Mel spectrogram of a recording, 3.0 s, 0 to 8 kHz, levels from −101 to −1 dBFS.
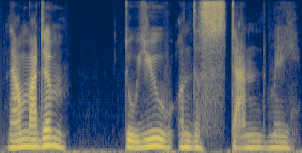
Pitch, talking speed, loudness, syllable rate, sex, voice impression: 125 Hz, 120 wpm, -18 LUFS, 3.9 syllables/s, male, masculine, adult-like, refreshing, slightly sincere, slightly unique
